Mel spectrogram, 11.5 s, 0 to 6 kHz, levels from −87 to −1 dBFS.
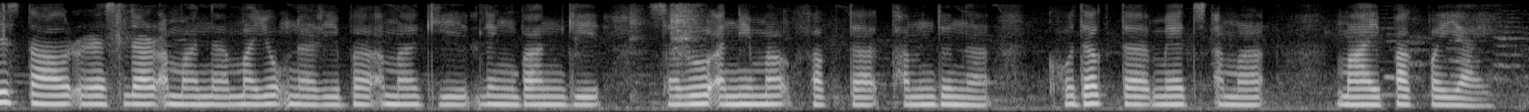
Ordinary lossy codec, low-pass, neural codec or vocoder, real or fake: none; 5.4 kHz; none; real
